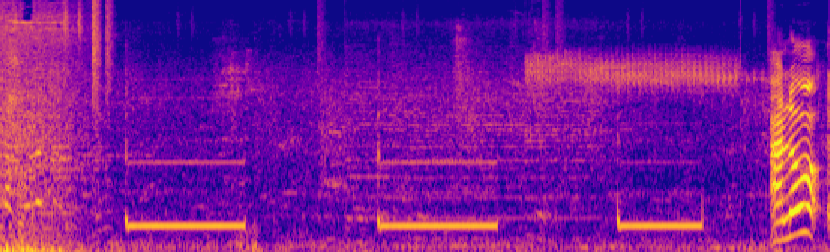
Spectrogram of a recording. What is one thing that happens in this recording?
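A device emits steady beeping tones in a repeating pattern.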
